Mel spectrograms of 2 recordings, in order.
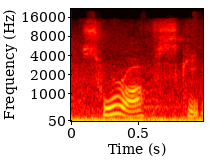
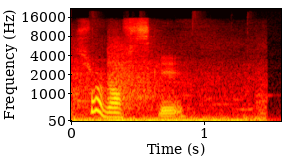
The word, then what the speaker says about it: Swarovski: go skiing anymore so you swore off skiing and that would be an easy way to remember how to pronounce it Swarovski of course in German it's swarovsky I found some great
